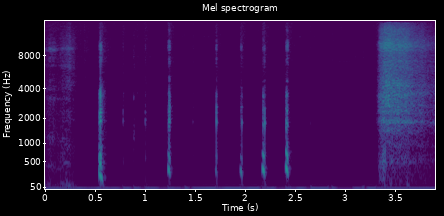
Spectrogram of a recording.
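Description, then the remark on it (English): Wet, smacking licks from a dog licking a chihuahua, about seven quick clicks in an uneven rhythm, fairly quiet, ending in a short breathy rush of air. No one speaks. “Your dog's licking your chihuahua?”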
